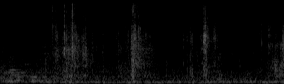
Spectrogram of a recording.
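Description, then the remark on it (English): Paper pages rustle and flip in quick, irregular bursts, a crinkling swish repeated several times as someone leafs through a thin-paged paper Bible to find a passage. “See, this is the old school. There's paper involved. It just takes a long time to find it.”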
